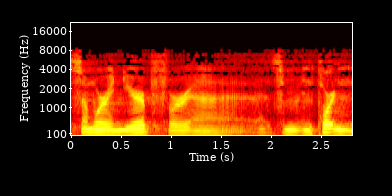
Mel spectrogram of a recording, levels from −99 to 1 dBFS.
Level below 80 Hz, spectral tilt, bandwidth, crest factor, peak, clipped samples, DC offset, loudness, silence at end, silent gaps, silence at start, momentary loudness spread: -54 dBFS; -7 dB/octave; 8.4 kHz; 18 dB; -4 dBFS; under 0.1%; under 0.1%; -22 LUFS; 0 s; none; 0 s; 15 LU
